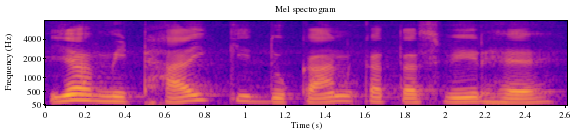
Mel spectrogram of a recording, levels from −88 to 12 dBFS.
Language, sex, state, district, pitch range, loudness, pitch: Hindi, male, Jharkhand, Ranchi, 140-175 Hz, -19 LUFS, 155 Hz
